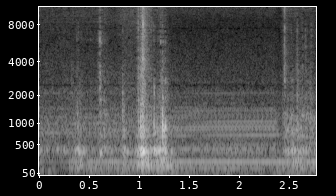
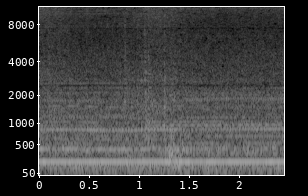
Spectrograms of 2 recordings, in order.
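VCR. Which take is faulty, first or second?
first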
